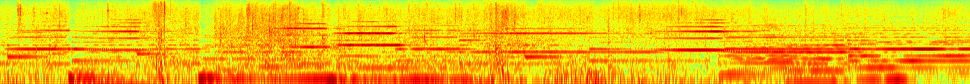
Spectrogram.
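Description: Heavy rain pours down around a porch in a steady, dense hiss that holds evenly throughout, beneath sustained musical tones.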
